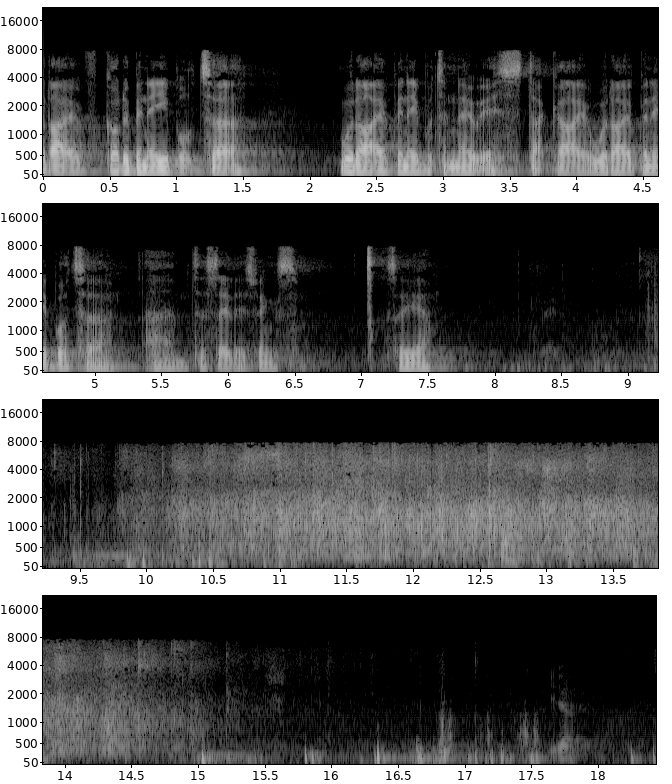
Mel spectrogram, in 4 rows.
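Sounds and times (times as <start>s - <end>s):
speech: 0.0s - 7.6s
crowd applauding: 9.5s - 15.4s.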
